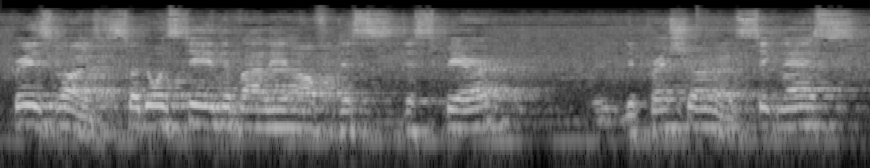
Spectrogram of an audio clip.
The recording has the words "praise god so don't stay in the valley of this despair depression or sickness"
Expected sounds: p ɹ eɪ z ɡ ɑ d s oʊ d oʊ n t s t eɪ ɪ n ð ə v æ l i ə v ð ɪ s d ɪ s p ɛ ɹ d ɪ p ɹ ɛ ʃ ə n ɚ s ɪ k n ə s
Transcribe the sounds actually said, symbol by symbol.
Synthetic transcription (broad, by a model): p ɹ eɪ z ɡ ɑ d s oʊ d oʊ n t s t eɪ ɪ n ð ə v æ l i ə v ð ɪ s d ɪ s p ɛ ɹ d ɪ p ɹ ɛ ʃ ə n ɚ s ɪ k n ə s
